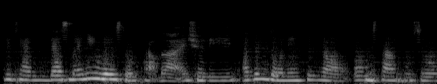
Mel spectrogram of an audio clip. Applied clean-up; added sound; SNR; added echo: neural separator model SepFormer DNS4.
